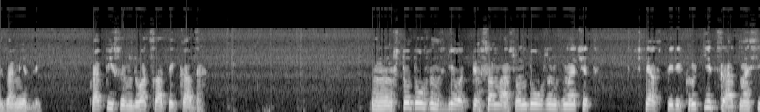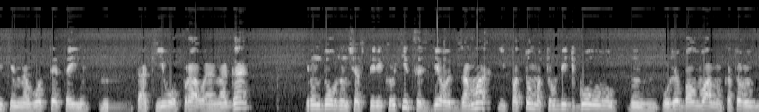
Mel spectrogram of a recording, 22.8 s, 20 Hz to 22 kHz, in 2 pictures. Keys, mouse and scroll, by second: 2.8-3.4 shift+middle drag, 4.0-4.4 shift+middle drag, 5.4-6.3 middle drag, 6.8-7.3 middle drag.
